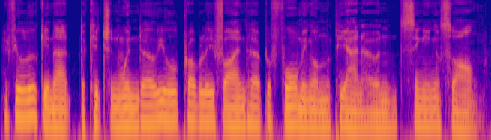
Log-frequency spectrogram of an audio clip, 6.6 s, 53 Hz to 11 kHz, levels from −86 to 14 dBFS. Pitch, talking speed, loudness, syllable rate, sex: 95 Hz, 185 wpm, -17 LUFS, 4.4 syllables/s, male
